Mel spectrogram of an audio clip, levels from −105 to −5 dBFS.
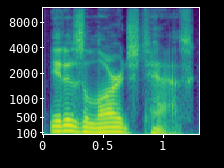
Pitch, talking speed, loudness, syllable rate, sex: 110 Hz, 230 wpm, -15 LUFS, 5.1 syllables/s, male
